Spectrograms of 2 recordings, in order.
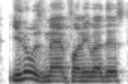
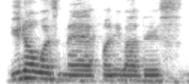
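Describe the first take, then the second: First: Mock casual delivery, fast; lightly imitated Andrew; imitating Andrew. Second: A touch of his cadence; mock his phrase; lightly imitated Andrew; imitating Andrew. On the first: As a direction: parrot his line. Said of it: "how he really talks". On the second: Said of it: "I just showed y'all how he really talks".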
